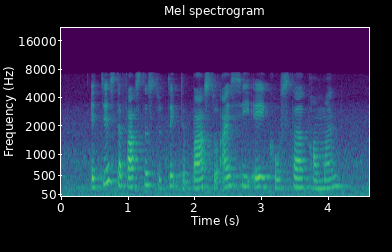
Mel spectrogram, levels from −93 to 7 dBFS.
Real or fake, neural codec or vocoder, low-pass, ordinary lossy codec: real; none; 7.2 kHz; none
